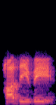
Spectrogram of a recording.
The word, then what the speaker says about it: HDW: hdw or let's say hadi v as it's uh pronounced in german and there you can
